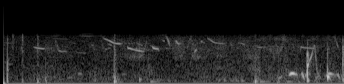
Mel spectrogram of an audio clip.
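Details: Greater sage-grouse displaying at a lek in northern Utah; soft swishing and rustling, then a pair of hollow, bubbling pops near the end over a steady low background.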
